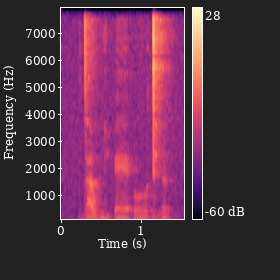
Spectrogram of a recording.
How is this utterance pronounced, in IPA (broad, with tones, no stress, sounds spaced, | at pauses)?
d a˧˥ w b i˩ ʔ ɛː˩ ʔ oː˧˩ d i˩˧ ə̯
